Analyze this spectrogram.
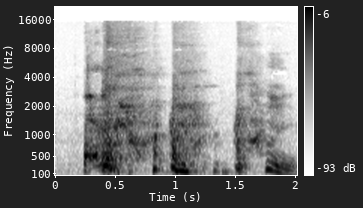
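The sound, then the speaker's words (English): A person coughs a few times in harsh, throaty bursts separated by brief pauses, the last one ending in a short voiced rasp. “Sorry, you guys. I'm dying. I don't have my push to mute. That's okay. That whole section I can just cut out super easy. Jay's gonna edit, so you say no. Hey, I want them to know I was coughing.”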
